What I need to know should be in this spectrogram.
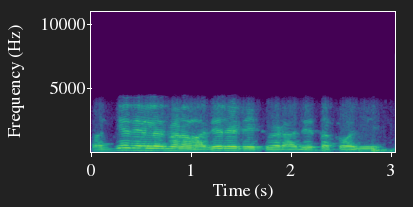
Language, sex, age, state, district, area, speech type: Telugu, male, 60+, Andhra Pradesh, Nellore, rural, conversation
